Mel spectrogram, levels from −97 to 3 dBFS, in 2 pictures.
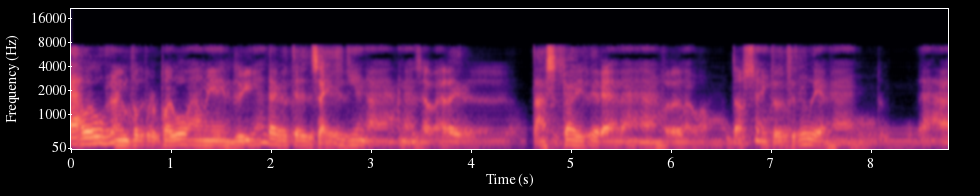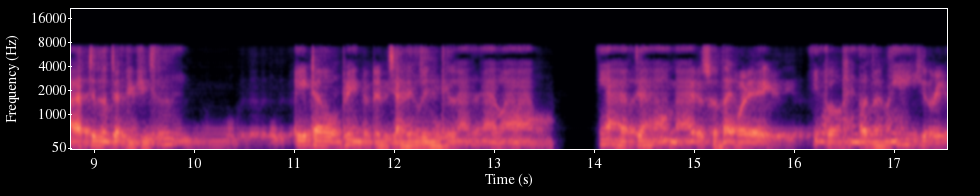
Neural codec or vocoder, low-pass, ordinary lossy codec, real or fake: codec, 16 kHz, 0.5 kbps, FreqCodec, larger model; 7.2 kHz; none; fake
